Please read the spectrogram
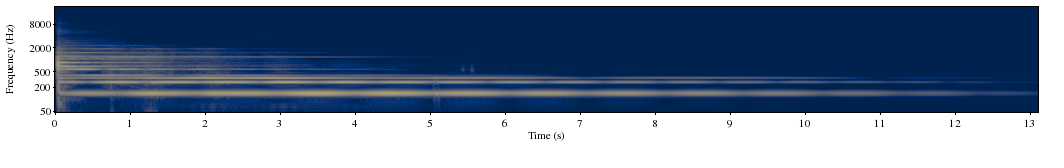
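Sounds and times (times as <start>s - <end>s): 
cathedral church bell single hit: 0.0s - 8.8s.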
